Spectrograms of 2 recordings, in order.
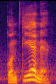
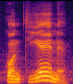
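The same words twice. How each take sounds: First: The word is said a little faster. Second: The word is said slowly and carefully.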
